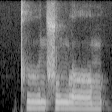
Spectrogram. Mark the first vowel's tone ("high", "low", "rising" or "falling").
low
